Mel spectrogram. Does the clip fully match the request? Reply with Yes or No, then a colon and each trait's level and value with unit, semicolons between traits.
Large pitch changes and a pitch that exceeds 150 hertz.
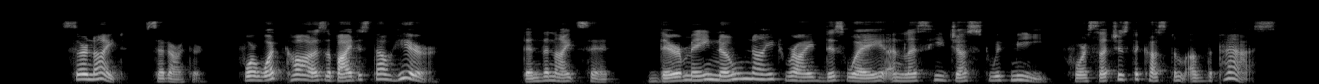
Yes: wide, 5.7 semitones; high, 190 Hz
